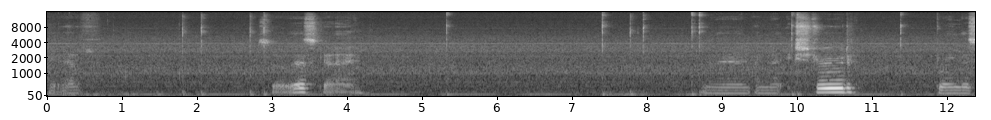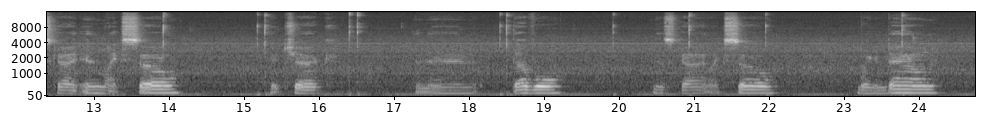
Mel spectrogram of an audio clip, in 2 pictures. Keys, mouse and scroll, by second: 0.0-0.1 typing, 1.7 middle click, 2.7 middle click, 5.2-7.3 drag, 7.7 middle click, 8.5 right click, 9.9 click, 11.3-13.9 drag, 15.1 click, 16.3 right click, 18.3 click, 19.8-20.8 drag, 21.9-23.7 drag.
